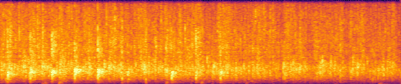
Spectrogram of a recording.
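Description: Steady audience applause welcoming a guest fills the whole clip, a dense wash of many hands clapping at an even, sustained loudness with no voices rising above it.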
